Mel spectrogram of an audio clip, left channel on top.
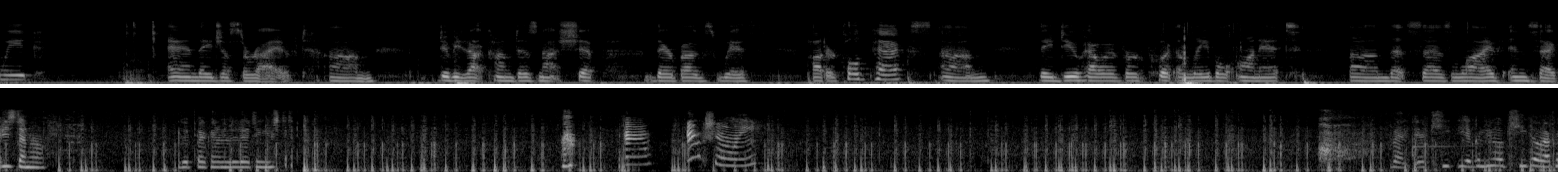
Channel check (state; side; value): different; both; correlation 0.00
